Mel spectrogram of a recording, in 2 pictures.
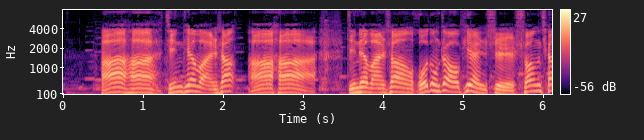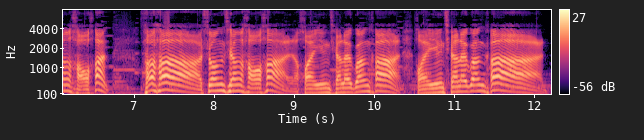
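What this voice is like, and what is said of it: Loud shouting announcement voice. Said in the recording (Chinese): “大声地喊着什么话”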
